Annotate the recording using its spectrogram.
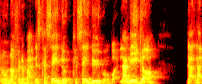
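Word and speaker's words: Casadó: Um, it's it's pronounced Cass. Casad Casadoo. Oh, Cassadoo. I knew it. Spanish. I knew I was saying it wrong.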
